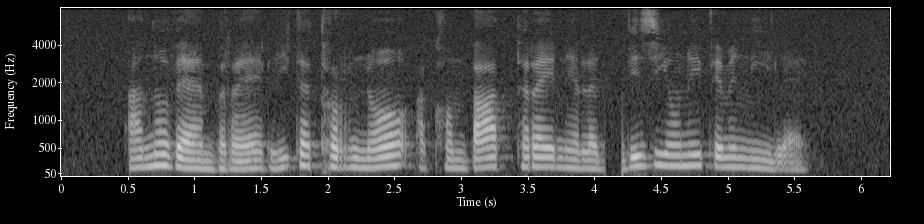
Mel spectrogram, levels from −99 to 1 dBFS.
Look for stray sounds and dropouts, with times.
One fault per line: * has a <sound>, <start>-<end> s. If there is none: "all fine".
* has a dropout, 4.1-4.2 s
